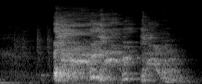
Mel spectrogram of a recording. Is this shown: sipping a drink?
no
